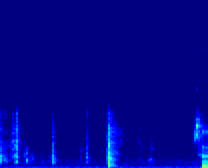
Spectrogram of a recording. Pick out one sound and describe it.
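A plastic cover snaps into place.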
